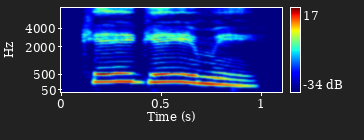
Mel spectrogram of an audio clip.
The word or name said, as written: ಕೆಯ್ಗೆಯ್ಮೆ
